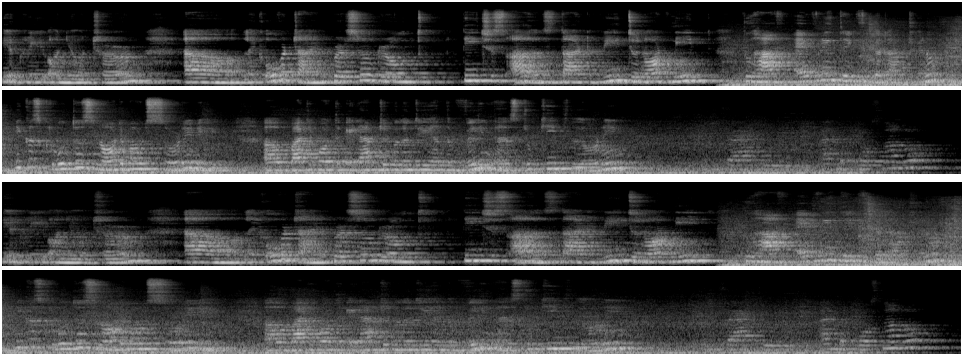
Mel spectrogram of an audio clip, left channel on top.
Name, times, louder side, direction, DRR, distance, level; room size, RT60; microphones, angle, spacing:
voice 1, 0.0-4.2 4.6-15.9, left 2 dB, 40° left, 3 dB, 0.5 m, -23 dB
sound 1, 7.1-18.2, equal, 75° right, 0.9 m, -28 dB
voice 2, 16.6-18.7, right 3 dB, 30° right, -3 dB, 0.7 m, -34 dB
4.0 x 2.7 x 2.8 m, 1.3 s
head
